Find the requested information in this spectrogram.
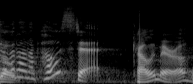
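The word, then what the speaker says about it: καλημέρα: Kalimera, like I said, is good morning and good afternoon. Was that the right pronunciation, Gabs?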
